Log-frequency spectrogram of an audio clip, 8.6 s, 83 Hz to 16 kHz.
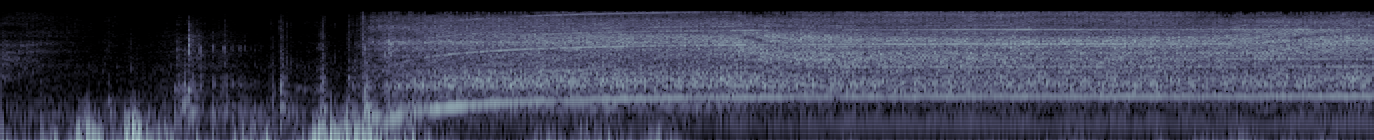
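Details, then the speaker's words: Hoover Junior U1104 vacuum motor being refurbished, run on the bench without being held down: knocks, then a rising whine settling into a steady howl with faint uneven roughness; rough-running motor, cause unconfirmed. "oh that doesn't sound good because that's not holding it in place right"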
